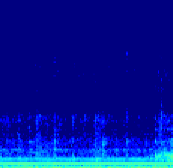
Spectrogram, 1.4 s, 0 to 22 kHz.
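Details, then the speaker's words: 2013 BMW X5 E70 N63 with a replaced turbo coolant pump, engine off after reaching operating temperature: a quiet steady buzz with fixed high tones. The pump is believed to run about 20 minutes to cool the turbos. Normal turbo coolant pump after-run. "and that's that pump doing its thing cooling down your turbos after the engine is off keeping the oil that's in the turbos from becoming a gel"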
